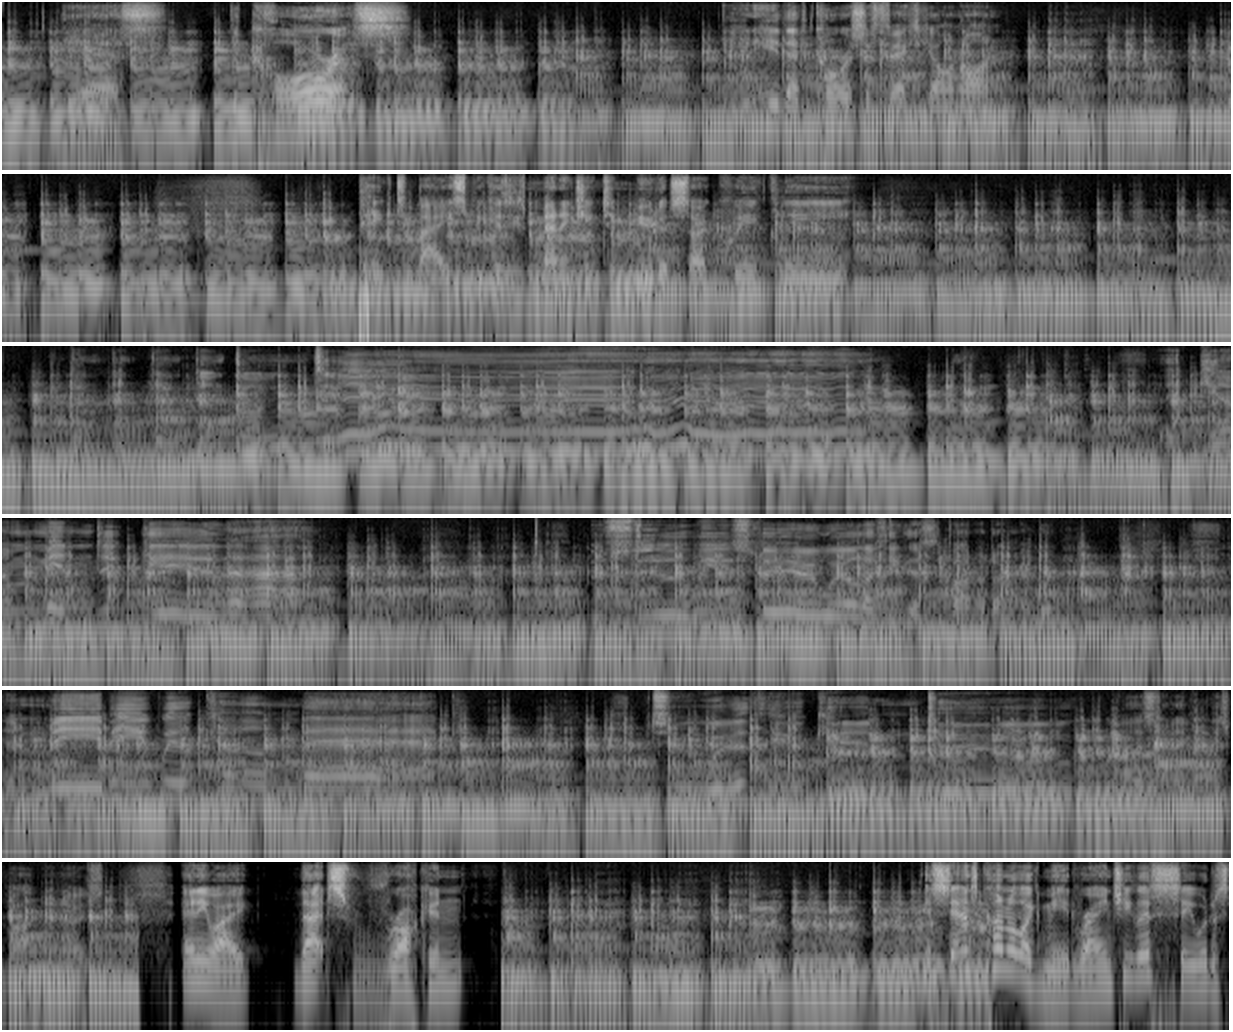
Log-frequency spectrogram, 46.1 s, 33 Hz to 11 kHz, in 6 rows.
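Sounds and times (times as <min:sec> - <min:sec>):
electric bass guitar with chorus effect: 0:00.0 - 0:39.4, 0:41.5 - 0:44.7.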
